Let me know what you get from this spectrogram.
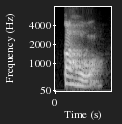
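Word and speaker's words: قهوة: the qh sound is same as like Q, but like it's very further in the back. It's like a true sound, is qh sound.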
